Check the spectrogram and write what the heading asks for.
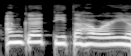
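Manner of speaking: retold greeting. Greeting aunt in retold scene.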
